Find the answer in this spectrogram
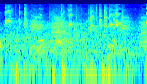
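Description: Basketball being dribbled on a hardwood court, with a few low bounces, over the steady murmur of an arena crowd.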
